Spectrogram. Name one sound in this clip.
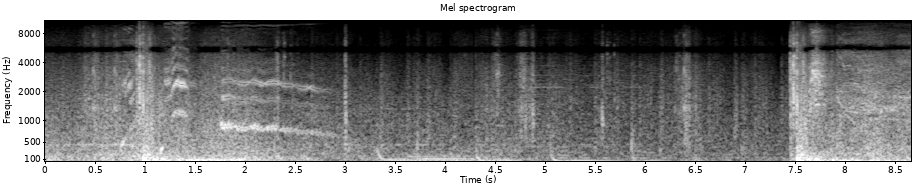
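A gun fires loud shots.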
